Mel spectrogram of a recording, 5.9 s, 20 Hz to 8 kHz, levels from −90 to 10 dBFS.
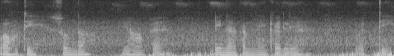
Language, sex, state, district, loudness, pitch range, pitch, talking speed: Hindi, male, Uttar Pradesh, Gorakhpur, -20 LUFS, 95-115 Hz, 110 Hz, 100 wpm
